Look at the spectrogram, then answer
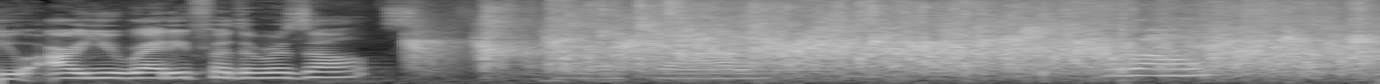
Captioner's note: applause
